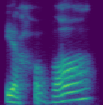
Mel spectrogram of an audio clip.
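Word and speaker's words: Yehovah: Oriental 4445 um and with those vowel pointings the pronunciation would be yahovah so that is the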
